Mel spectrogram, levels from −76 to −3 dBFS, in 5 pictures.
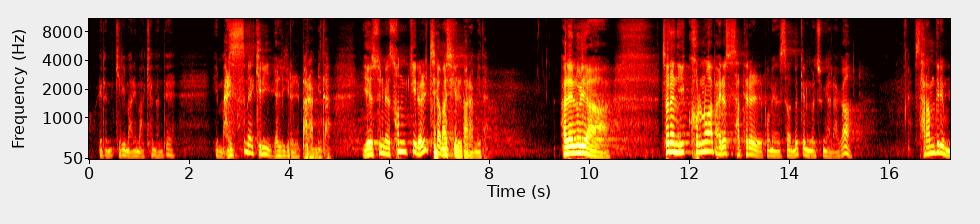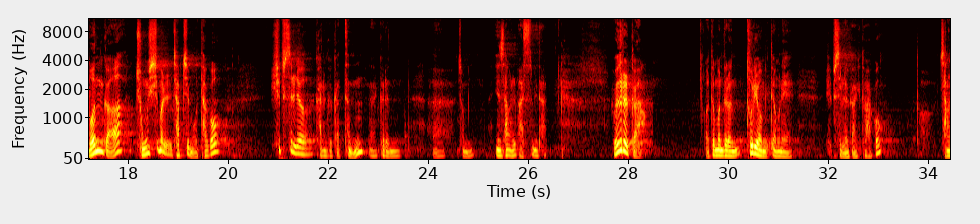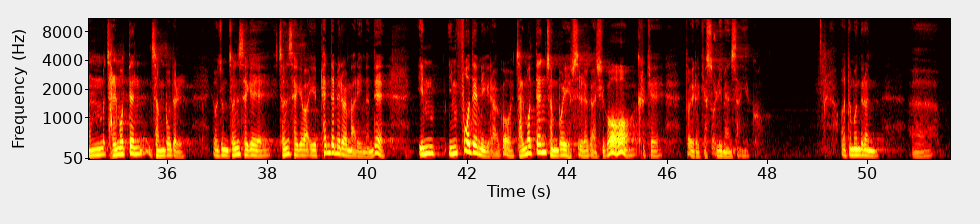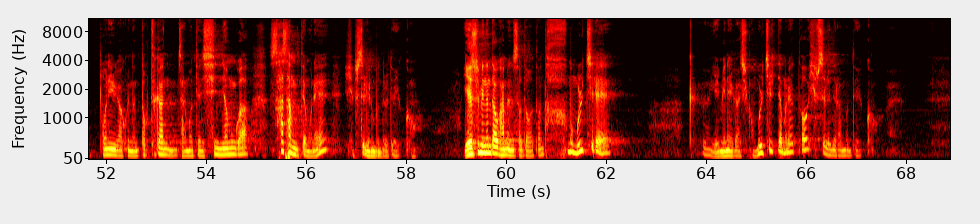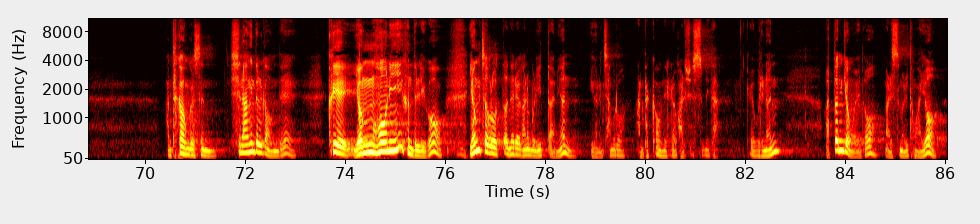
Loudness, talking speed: -18 LUFS, 230 characters per minute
